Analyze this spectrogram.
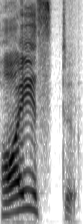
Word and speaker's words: hoist: HOIST हॉइस्ट, ठीक। अब इसका उच्चारण आप कहीं कहीं डिक्शनरी में आप देखेंगे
